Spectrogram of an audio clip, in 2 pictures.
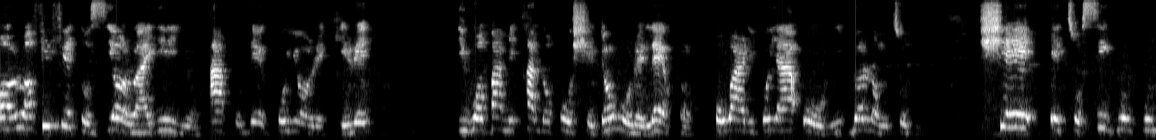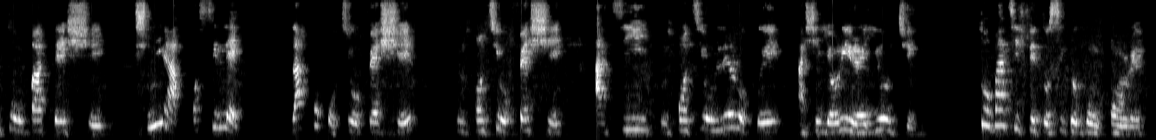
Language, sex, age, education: Yoruba, female, 15-29, tertiary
